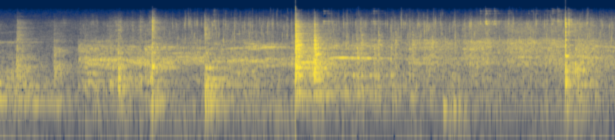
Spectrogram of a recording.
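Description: Marinated chicken sizzling in a kadai, stirred with a metal spatula that scrapes the pan and knocks against it a few times, the sharpest knock near the middle.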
